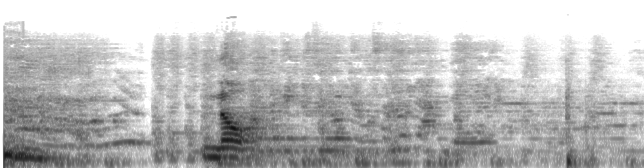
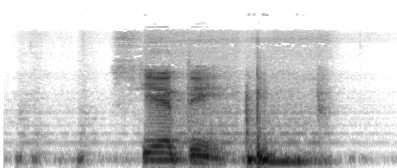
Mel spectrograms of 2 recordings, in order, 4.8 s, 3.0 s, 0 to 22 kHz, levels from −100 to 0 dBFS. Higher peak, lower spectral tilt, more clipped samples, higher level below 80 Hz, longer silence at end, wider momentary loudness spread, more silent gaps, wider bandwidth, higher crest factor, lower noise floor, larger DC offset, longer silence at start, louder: about the same, 0 dBFS vs -2 dBFS; about the same, -7.5 dB/octave vs -7.5 dB/octave; neither; about the same, -48 dBFS vs -50 dBFS; second, 0.35 s vs 0.55 s; first, 26 LU vs 12 LU; neither; about the same, 9.8 kHz vs 10.5 kHz; first, 22 dB vs 16 dB; second, -47 dBFS vs -57 dBFS; neither; second, 0 s vs 0.6 s; second, -19 LUFS vs -16 LUFS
